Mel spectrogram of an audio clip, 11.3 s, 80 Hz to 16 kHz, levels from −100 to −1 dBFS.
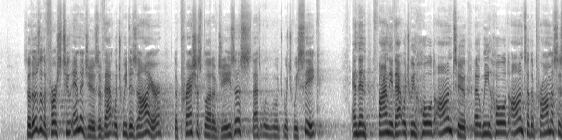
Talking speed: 195 wpm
